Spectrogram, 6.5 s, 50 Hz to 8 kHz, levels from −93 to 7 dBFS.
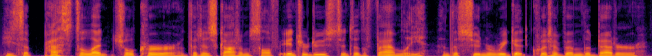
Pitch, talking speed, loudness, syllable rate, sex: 125 Hz, 200 wpm, -19 LUFS, 5.4 syllables/s, male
